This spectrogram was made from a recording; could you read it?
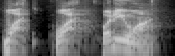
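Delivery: put-on short, irritated tone. Retelling how coworkers answer when approached: imitating a curt, annoyed reply. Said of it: "they're getting real short and chesty".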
